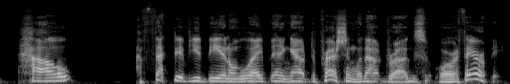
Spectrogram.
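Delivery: normal talking voice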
